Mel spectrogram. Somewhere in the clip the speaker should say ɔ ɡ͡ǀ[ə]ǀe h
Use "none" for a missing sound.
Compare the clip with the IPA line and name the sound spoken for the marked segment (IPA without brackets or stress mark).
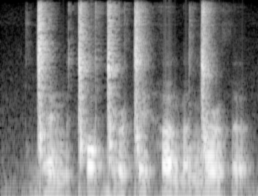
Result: ə˞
